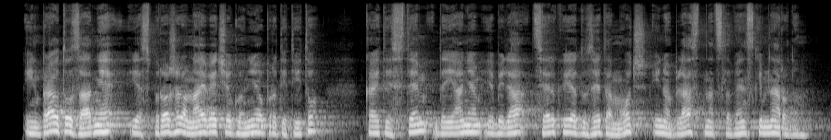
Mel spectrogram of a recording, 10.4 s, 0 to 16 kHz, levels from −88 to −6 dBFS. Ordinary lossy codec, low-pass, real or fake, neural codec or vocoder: AAC, 64 kbps; 14.4 kHz; real; none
